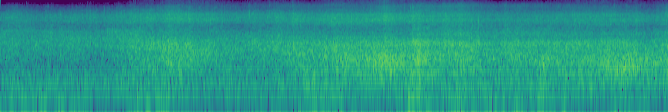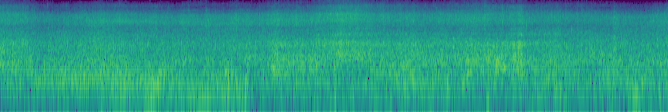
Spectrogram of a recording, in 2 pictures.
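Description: Seawater washing against the port's shore in slow swells, with wind blowing across the microphone.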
